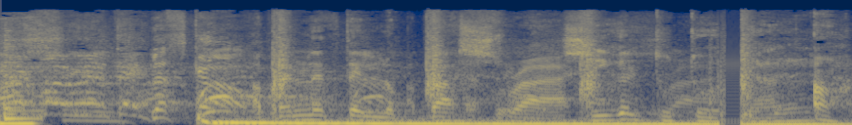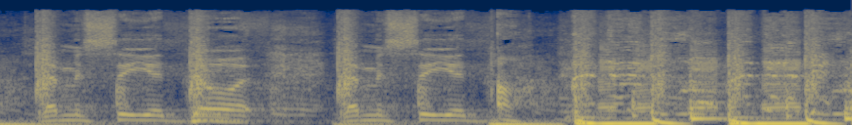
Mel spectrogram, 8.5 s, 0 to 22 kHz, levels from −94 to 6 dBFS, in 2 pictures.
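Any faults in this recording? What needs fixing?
An intermittent contact at 3.55 to 3.76 s opens the line for about 112 ms, with crackle at both edges, unlike a clean digital dropout. Reseat or replace the cable and plug, and secure connectors against movement.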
